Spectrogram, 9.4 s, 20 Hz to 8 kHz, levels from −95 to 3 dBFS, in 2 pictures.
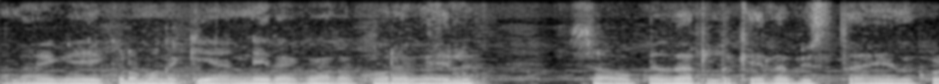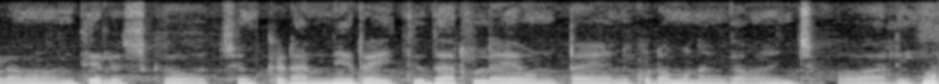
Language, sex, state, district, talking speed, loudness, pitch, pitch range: Telugu, male, Telangana, Karimnagar, 135 wpm, -19 LUFS, 115 Hz, 115-120 Hz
